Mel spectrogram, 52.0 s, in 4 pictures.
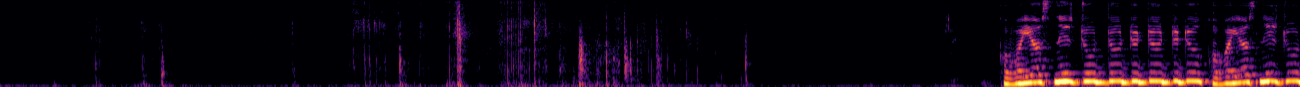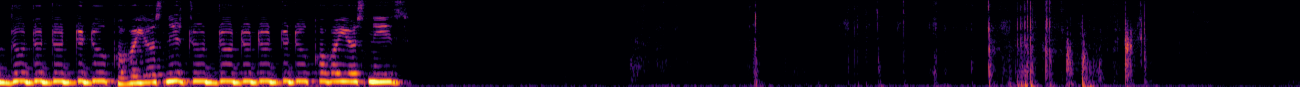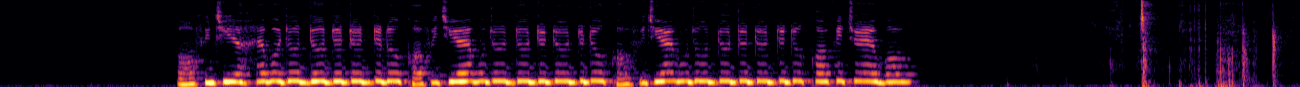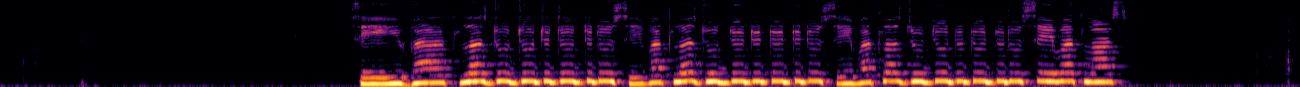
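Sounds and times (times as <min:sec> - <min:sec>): book page turning: 0:00.8 - 0:07.6, 0:19.3 - 0:25.2, 0:36.1 - 0:39.6, 0:51.5 - 0:52.0
paper rustling: 0:00.8 - 0:07.6, 0:19.3 - 0:25.2, 0:36.2 - 0:39.6, 0:51.5 - 0:52.0.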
